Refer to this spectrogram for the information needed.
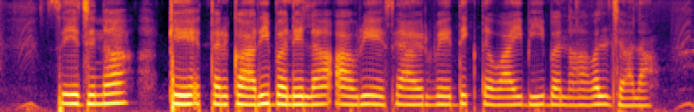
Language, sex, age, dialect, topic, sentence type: Bhojpuri, female, 18-24, Northern, agriculture, statement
